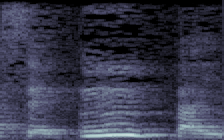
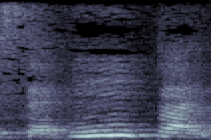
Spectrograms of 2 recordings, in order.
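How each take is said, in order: First: Senpai with the n turning to m before p, slower; natural senpai. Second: Senpai pushed out louder and slowly, with a stressed n; over-stress senpai slowly. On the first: Teacher to students, the correct senpai with m sound. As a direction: say senpai the real Japanese way, nasal m before p. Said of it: "Mais en vrai". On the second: Teacher shows students the wrong stressed senpai, louder and slow. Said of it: "Si j'accentue". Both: Shown as a demonstration.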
